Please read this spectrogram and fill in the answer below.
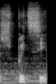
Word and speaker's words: Шпиці: Адже їх недарма назвали Шпиці я ставлю наголос у слові Шпиці на останній склад бо так роблять місцеві жителі крутою стежину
